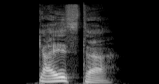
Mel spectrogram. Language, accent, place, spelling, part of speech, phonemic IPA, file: German, Germany, Berlin, Geister, proper noun / noun, /ˈɡaɪ̯stɐ/, De-Geister.ogg
- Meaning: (proper noun) a surname; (noun) nominative/accusative/genitive plural of Geist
